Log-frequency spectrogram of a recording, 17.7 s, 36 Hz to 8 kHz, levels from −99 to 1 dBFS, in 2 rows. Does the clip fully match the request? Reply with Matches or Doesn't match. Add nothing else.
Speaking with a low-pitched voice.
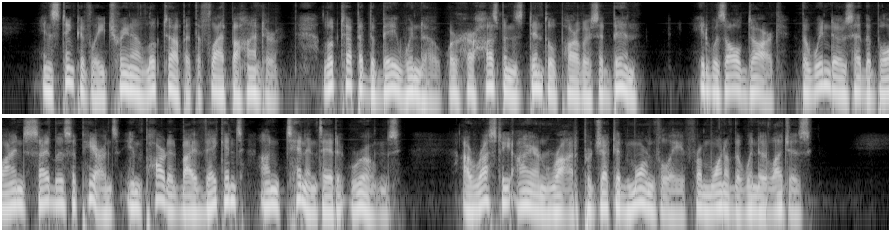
Matches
